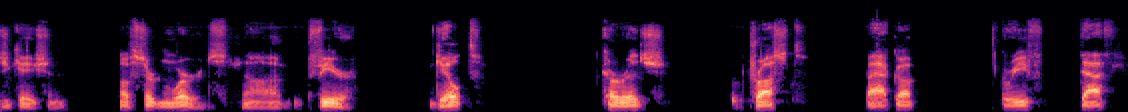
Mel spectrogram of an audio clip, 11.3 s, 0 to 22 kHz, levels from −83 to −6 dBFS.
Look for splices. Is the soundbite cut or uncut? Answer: uncut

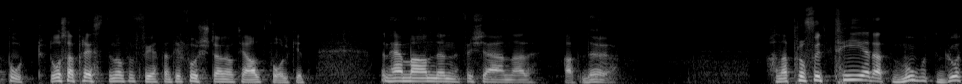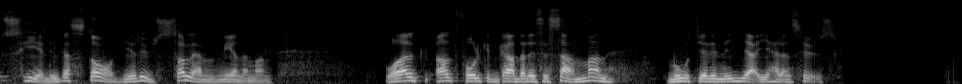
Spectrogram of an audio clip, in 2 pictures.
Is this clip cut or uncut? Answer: cut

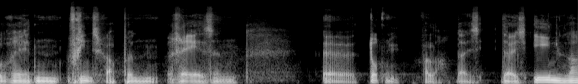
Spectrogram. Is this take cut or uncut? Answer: cut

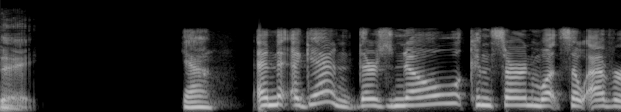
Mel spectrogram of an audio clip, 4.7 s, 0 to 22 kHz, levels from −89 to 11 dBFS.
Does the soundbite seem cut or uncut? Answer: cut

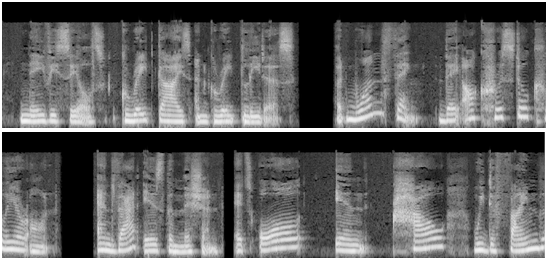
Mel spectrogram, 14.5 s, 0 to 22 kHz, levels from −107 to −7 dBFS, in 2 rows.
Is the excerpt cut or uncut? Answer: cut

